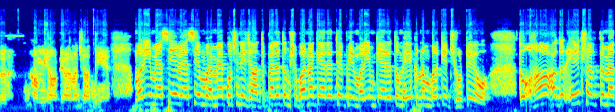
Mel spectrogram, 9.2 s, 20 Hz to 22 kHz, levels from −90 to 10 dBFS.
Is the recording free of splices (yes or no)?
no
